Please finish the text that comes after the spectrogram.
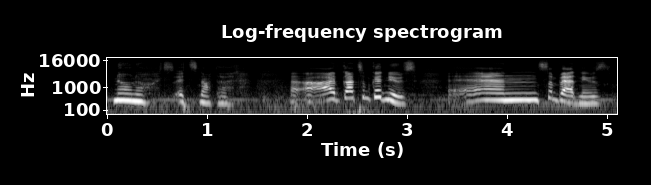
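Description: A woman's voice: high-pitched, lively intonation, measured pace, fairly bright tone, slight background noise. A woman acting in an audio drama as a resourceful, reassuring hiker who rambles and swears under pressure. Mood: anxious. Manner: naturalistic, hesitant rambling.

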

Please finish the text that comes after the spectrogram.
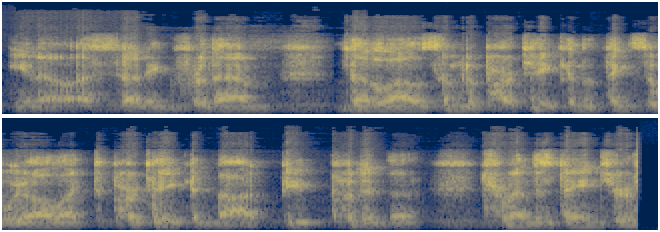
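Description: A man's voice: extremely low pitch, level tone, brisk, pushed and bright, faint music behind, rough recording. An American man answering interview questions off the cuff as an official, hedging and often saying "you know". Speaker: school district official being interviewed.

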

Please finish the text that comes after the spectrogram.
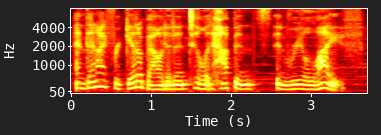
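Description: A woman's voice: low voice, moderate pace, breathy edge, faint music behind, exaggerated voice. A woman playing a young partygoer who is reflective and a little uneasy, in an audio horror drama. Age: young adult. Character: young woman partygoer, uneasy and open about eerie feelings.

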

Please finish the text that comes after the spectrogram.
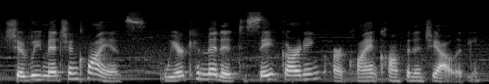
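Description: A woman reading a scripted podcast intro in a measured, deliberate way. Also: mid-range voice, animated. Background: faint music.

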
